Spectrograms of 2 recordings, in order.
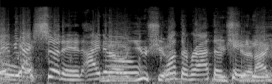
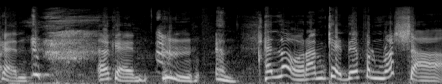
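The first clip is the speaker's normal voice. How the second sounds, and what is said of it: Attempted Russian accent, sounds like Mario. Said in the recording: “Katie from Russia impression ... You sound like Mario. ... I did kind of sound like Mario.”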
